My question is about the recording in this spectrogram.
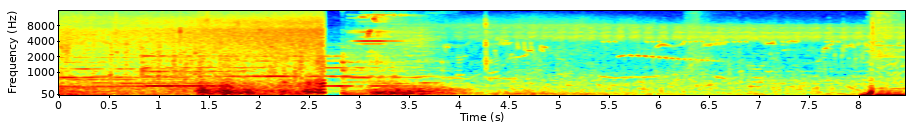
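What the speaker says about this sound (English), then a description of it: "There's a storm approaching." A thunderstorm in a video game: steady rain and a deep rolling rumble of thunder, a sharp crack around three seconds, then a quieter wash of rain with faint bird calls and a final snap.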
